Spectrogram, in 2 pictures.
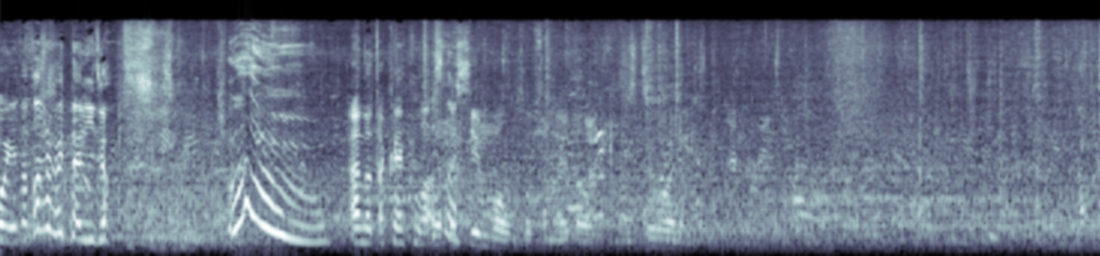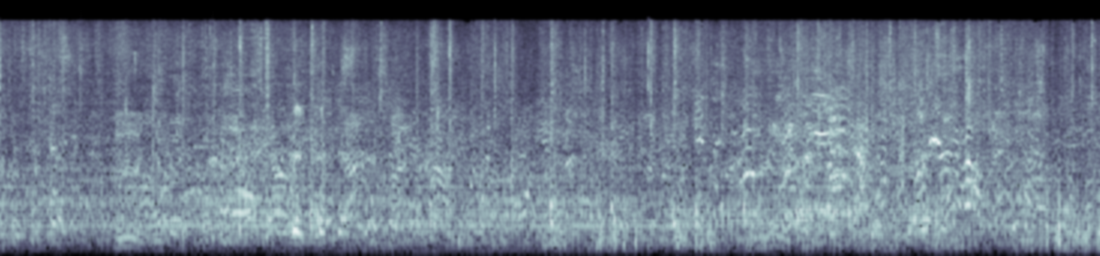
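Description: A crowd of people talks and calls out outdoors on a street.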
